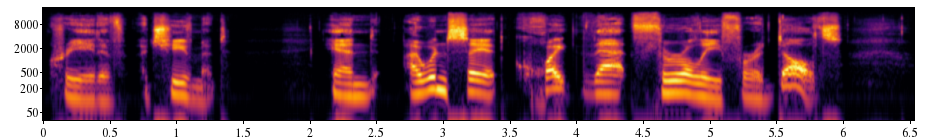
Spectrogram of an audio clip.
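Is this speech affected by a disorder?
No.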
